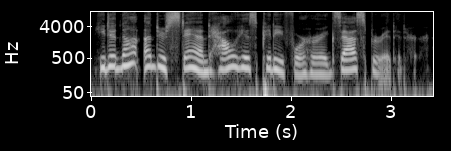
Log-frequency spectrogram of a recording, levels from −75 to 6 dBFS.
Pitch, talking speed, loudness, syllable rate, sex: 235 Hz, 195 wpm, -17 LUFS, 5.7 syllables/s, female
